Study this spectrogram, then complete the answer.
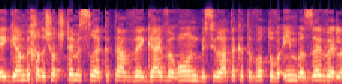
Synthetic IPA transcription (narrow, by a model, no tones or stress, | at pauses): ɡambeχadaʃo̞tʃte̞mesʁeakatavɡajvaʁo̞nbesid̪ʁathakatavo̞tːo̞vaʔimbazeve̞l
